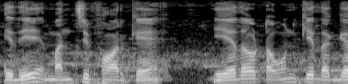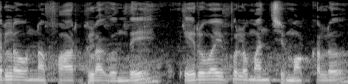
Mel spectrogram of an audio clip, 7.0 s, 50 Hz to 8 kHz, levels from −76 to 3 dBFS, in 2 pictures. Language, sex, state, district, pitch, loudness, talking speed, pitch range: Telugu, male, Andhra Pradesh, Manyam, 105 Hz, -15 LUFS, 110 wpm, 100-115 Hz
